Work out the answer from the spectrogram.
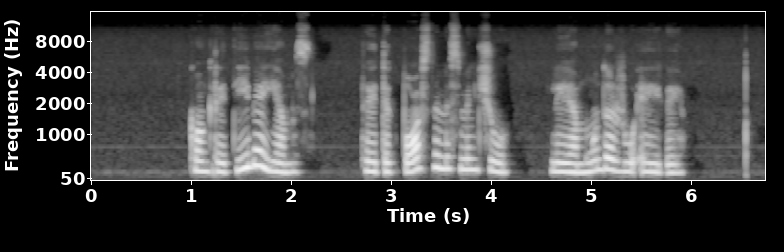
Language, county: Lithuanian, Vilnius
